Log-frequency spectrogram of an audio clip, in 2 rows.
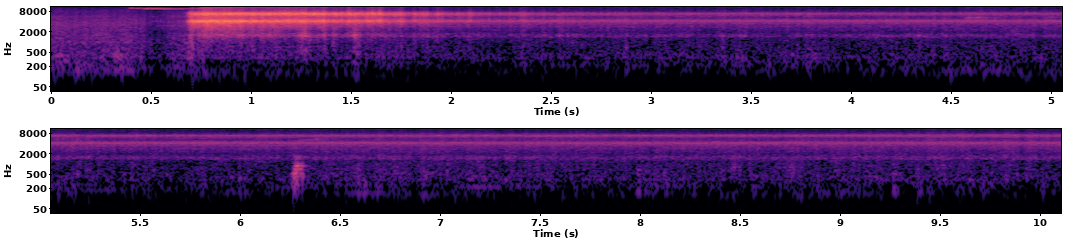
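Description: A short burst of gas hissing from the nozzle of a Jasic LS-15000F handheld laser gun starts suddenly about a second in and fades away over a second or so. After that there is only a faint steady background with one small click.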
